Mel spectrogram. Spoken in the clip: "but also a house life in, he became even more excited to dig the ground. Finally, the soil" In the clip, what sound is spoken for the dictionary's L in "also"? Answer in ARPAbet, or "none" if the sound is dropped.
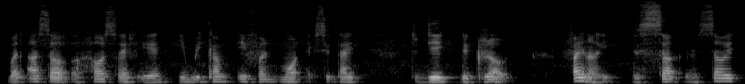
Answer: none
